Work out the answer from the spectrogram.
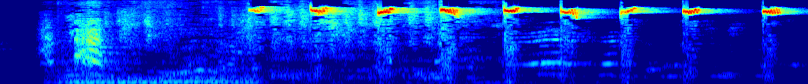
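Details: Female grosbeak starling, jalak rio, used as a lure: after a brief low murmur, high sharp metallic chips repeat about every third of a second, steady and piercing, with faint lower whistles beneath.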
